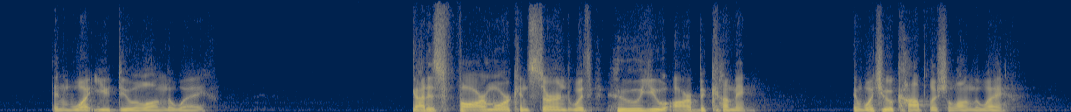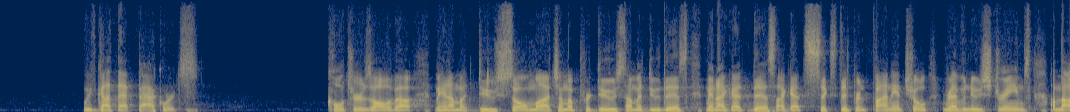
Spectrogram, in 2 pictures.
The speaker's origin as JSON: {"language": "English", "region": "New Jersey", "country": "United States", "said": "I'm from Jersey, baby."}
